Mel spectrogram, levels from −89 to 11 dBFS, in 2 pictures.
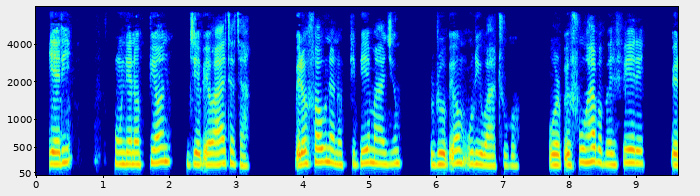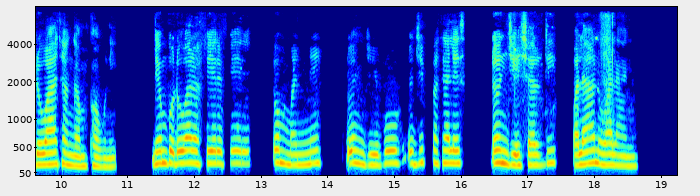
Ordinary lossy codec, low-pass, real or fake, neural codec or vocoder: MP3, 48 kbps; 7.2 kHz; real; none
